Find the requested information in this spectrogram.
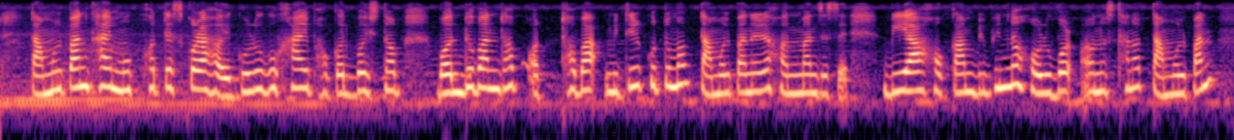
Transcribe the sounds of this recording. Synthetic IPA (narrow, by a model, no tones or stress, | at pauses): tamulpankʰajmukʰːɔteskɔɹaɦɔjɡuɹuɡuxajbʱɔkɔt̚bɔjsnɔbbɔndʱubandʱɔb̚ɔtʰːɔbamitiɹkutumɔk̚tamulpanɛɹɛxɔnmanzɛsɛbijaxɔkambibʱinːɔxoɹubɔɹonustʰanɔtːamulpan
